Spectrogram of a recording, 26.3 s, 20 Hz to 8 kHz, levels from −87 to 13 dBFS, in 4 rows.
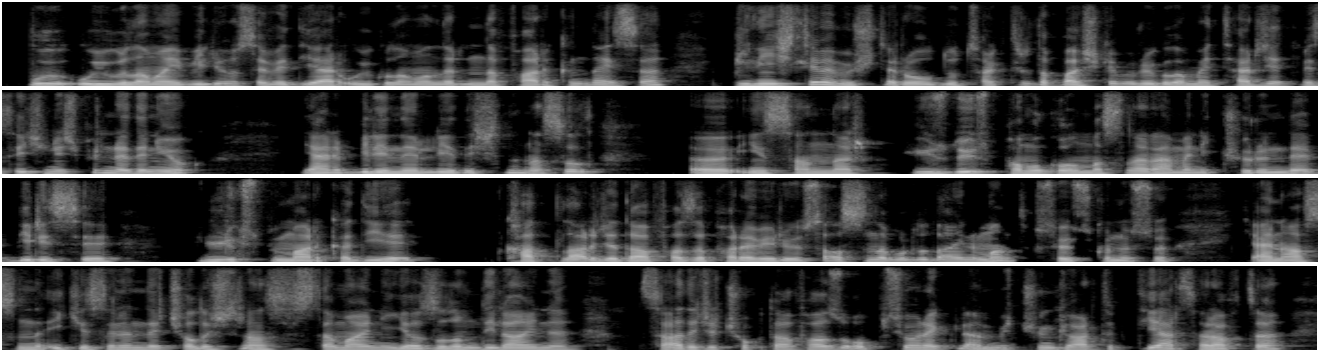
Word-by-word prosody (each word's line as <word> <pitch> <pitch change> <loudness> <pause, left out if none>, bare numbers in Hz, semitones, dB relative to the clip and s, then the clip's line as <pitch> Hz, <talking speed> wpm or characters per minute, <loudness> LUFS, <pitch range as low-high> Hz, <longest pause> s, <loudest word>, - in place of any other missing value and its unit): bu 140 -1 +3
uygulamayı 120 -3 +4
biliyorsa 135 +1 -1
ve 115 -1 0
diğer 125 0 +4
uygulamaların 115 0 -1
da 120 - +2
farkındaysa 140 +7 -1 0.3
bilinçli 135 +7 +2
bir 205 - +5
müşteri 120 -2 -2
olduğu 115 +2 +1
takdirde 120 +2 -5
başka 115 +6 +2
bir 135 - -3
uygulamayı 130 -1 +1
tercih 130 +1 -1
etmesi 135 -1 -5
için 135 +1 -4
hiçbir 140 +7 -4
nedeni 140 -2 +2
yok. 115 -5 -1 0.5
Yani, 110 -3 +2
bilinirliği 125 -1 +4
dışında. 195 -1 -3
Nasıl, 140 -1 -2 0.5
ııı, 120 0 +4
insanlar 125 0 -1
%100 135 +2 +2
pamuk 135 0 +1
olmasına 125 +1 +1
rağmen 110 -3 +2
2 110 +3 -6
ürün 115 0 +1
de 145 +1 -1
birisi 125 0 +1 0.4
lüks 150 +3 0
bir - - -3
marka 115 0 +2
diye 135 +5 +1 0.4
katlarca 120 +1 +2
daha 115 0 +6
fazla 115 0 0
para 120 0 +2
veriyorsa 115 0 +1
aslında 150 -4 -1
burada 140 +2 -3
da 160 - 0
aynı 150 -1 -1
mantık 110 -5 -2
söz 115 0 -2
konusu. 110 -1 -3 0.4
Yani, 120 0 +3
aslında 120 +3 0
ikisinin 135 +4 -2
de 140 0 -1
çalıştıran 125 -1 -1
sistem 125 +3 -3
aynı, 140 -1 +1
yazılım 120 +2 +1
dili 135 0 +2
aynı. 135 0 0 0.3
Sadece 165 -1 0
çok 160 +1 -9
daha 145 -1 0
fazla 140 -1 -1
opsiyon 155 +6 -2
eklenmiş 140 -1 -1
çünkü 140 +1 -3
artık 145 0 -3
diğer 160 +4 +2
tarafta 125 +7 +1
130 Hz, 165 wpm, -23 LUFS, 120-140 Hz, 0.5 s, daha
